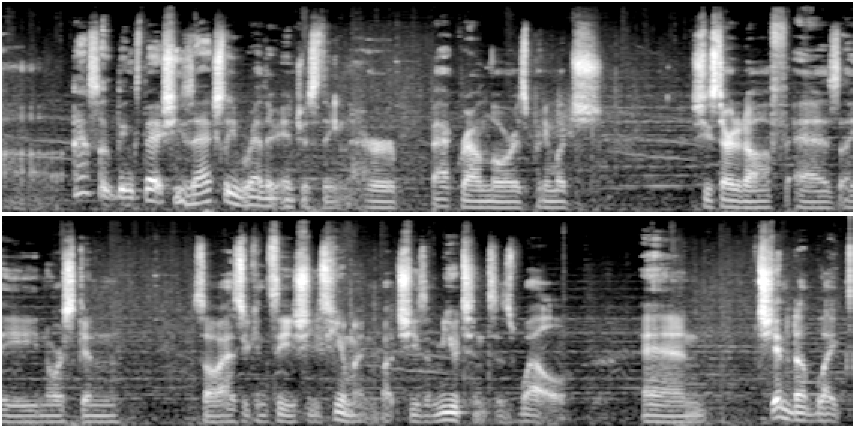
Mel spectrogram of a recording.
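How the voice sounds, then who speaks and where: A young man with a low voice and a fair bit of vocal fry. He chats casually as a game streamer, easygoing, with faint music behind him. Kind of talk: casual live game commentary.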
